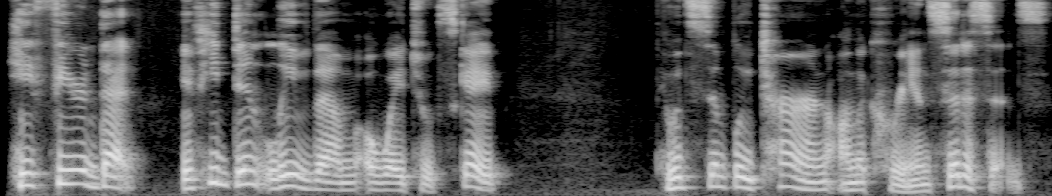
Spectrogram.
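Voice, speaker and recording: A man's voice: medium pitch, warm tone. A man narrating a history documentary series in a conversational way, speaking directly to the viewers.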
